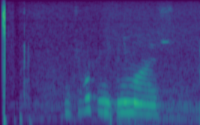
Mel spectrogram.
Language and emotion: Russian, neutral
